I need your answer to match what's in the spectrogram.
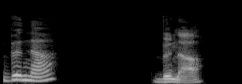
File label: pronunciation Beñat, Französisch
